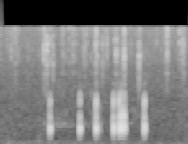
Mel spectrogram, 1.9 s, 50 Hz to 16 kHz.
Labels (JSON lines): {"label": "biophony, knock croak", "recorder": "SoundTrap 300"}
